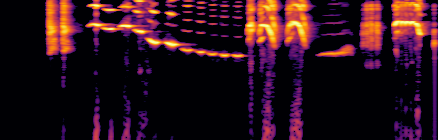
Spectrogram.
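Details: After a half-second hush, a male mountain flycatcher starts a run of high clicks that slide into a long series of falling whistled notes, then ends with buzzy chirps. Meant as lure song for other birds.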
